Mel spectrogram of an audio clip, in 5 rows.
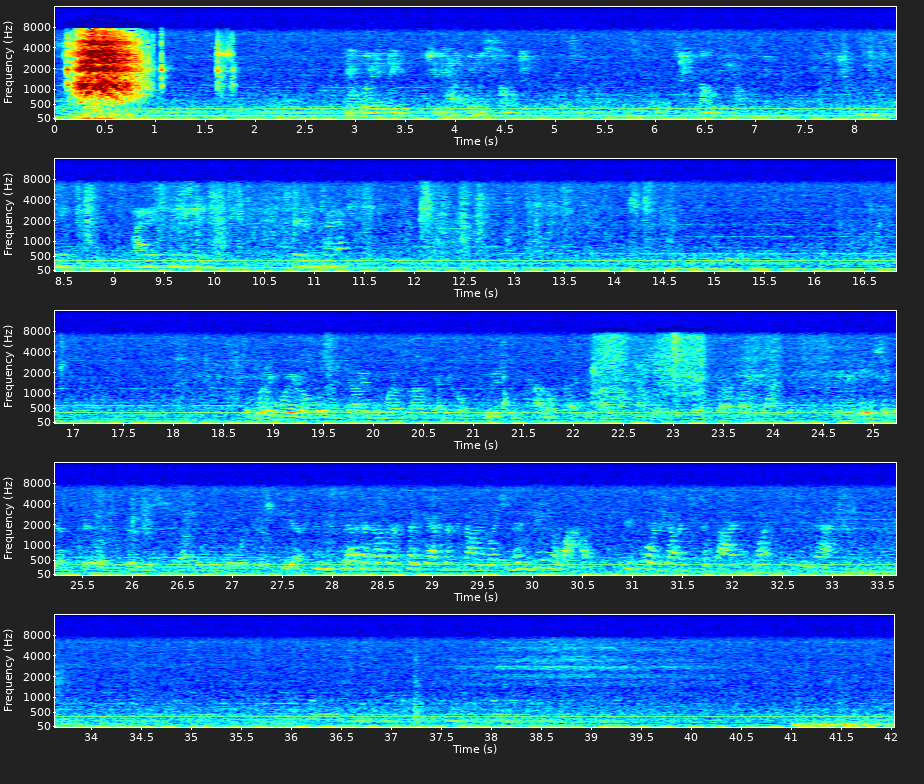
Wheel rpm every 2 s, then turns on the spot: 10, 0, 0, 0, 0, 0, 0, 0, 0, 0, 0, 0, 0, 0, 0, 0, 0, 0, 0, 0, 0.
none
